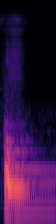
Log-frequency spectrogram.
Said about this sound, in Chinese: 嗯，抱歉，这小桌子放这个麦架就是很容易踢到，嗯。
